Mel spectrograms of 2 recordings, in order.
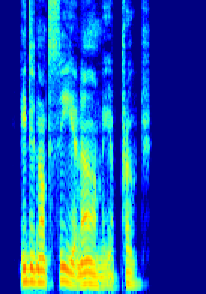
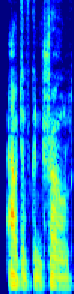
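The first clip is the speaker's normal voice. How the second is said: ordinary delivery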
